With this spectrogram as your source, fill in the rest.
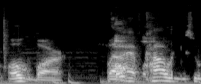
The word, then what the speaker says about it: Ogbar: so don't feel bad I actually had to put it on my zoom call with a long o so you see my name oakbar but I have colleagues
